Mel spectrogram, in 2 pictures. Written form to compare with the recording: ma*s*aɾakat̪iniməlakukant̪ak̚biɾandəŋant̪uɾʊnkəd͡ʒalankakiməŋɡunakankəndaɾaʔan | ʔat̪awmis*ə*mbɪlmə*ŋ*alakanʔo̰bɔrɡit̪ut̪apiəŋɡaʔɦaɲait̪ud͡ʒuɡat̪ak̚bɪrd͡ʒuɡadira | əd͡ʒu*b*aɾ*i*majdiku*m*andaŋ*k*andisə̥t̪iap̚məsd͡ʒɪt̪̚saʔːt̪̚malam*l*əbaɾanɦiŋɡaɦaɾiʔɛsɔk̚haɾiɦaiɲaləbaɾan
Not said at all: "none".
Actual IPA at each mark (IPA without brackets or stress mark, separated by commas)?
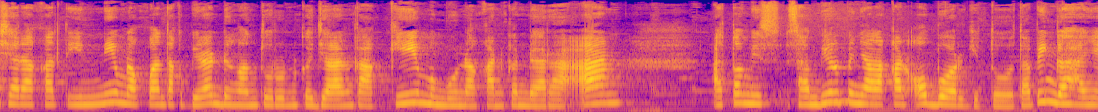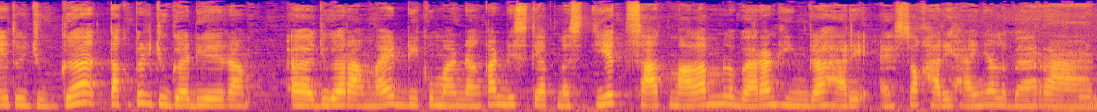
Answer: ʃ, a, ɲ, ɡ, a, m, k, l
